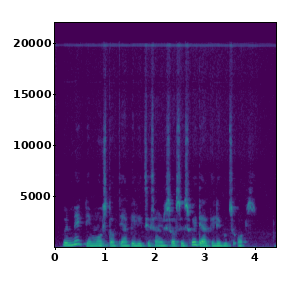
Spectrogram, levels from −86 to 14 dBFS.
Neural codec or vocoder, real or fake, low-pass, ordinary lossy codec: none; real; none; none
